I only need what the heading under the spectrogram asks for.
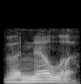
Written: vanilla

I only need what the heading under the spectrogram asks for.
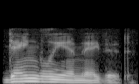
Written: ganglionated

